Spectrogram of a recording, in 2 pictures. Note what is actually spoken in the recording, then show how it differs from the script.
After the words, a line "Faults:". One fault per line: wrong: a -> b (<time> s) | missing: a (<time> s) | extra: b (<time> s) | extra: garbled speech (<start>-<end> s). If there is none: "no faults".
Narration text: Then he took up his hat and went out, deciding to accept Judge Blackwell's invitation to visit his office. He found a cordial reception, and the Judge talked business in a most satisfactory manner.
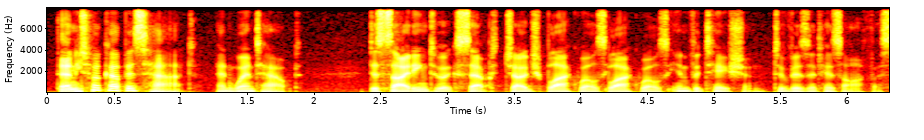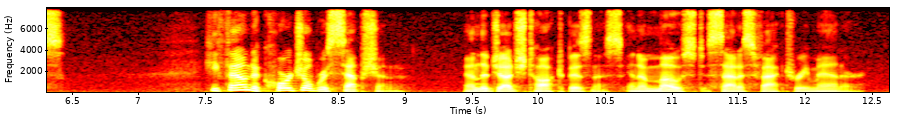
Then took up his hat and went out, deciding to accept Judge Blackwell's Blackwell's invitation to visit his office. He found a cordial reception, and the Judge talked business in a most satisfactory manner.
Faults:
missing: he (0.2 s)
extra: Blackwell's (4.2 s)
